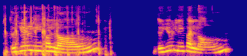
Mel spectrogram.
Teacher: That's rising intonation, like in Chile, in Spanish.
